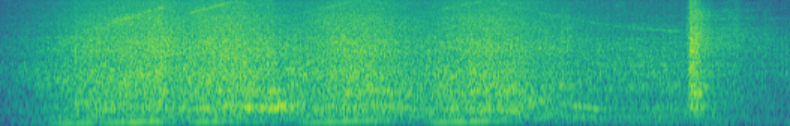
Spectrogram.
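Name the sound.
single cab GQ four-wheel drive engine revving on hill climb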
